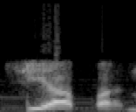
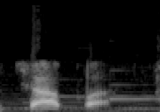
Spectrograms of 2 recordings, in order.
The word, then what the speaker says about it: Chiapas: Es Chiapas, no Chapa.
